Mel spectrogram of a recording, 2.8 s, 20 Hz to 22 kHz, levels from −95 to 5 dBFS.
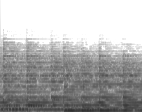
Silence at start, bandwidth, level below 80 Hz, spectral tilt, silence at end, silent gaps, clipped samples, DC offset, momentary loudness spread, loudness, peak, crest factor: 0 s; 4.9 kHz; -38 dBFS; -11.5 dB/octave; 0 s; none; under 0.1%; under 0.1%; 3 LU; -20 LUFS; -6 dBFS; 12 dB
